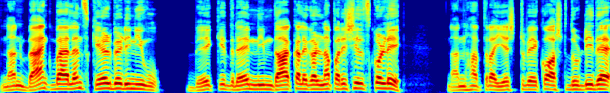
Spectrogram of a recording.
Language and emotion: Kannada, angry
